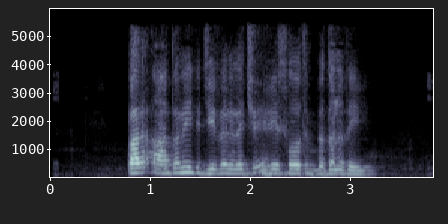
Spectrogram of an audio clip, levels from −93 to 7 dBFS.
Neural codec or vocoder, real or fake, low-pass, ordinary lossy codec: codec, 24 kHz, 0.9 kbps, WavTokenizer, medium music audio release; fake; 5.4 kHz; MP3, 48 kbps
